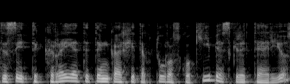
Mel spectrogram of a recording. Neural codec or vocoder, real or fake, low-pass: codec, 16 kHz, 16 kbps, FreqCodec, larger model; fake; 7.2 kHz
